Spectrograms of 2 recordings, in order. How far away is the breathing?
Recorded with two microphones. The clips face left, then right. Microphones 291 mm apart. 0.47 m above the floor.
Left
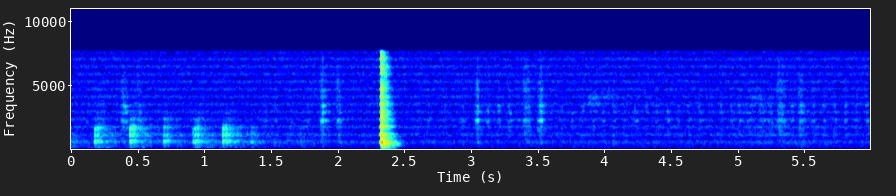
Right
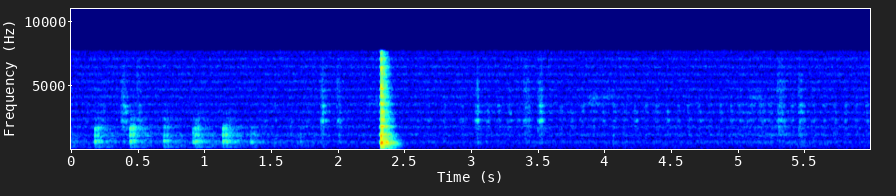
I don't hear breathing.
